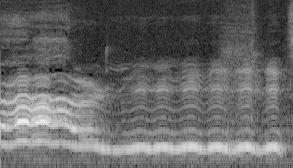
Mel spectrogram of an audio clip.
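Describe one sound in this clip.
A middle-aged man hums a wavering, mocking tune through clenched teeth.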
